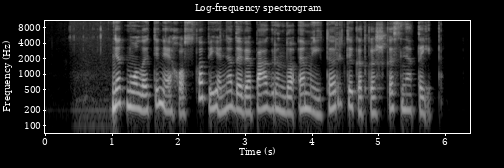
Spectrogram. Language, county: Lithuanian, Šiauliai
